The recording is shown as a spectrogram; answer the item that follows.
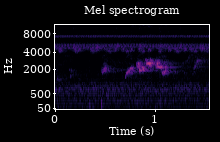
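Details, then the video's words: Red-whiskered bulbul heard during decoy trapping aimed at a bell-voiced male: one short, bubbling whistled phrase that swells in the middle, with a steady thin insect whine throughout. "Bẫy chào mào đang săn em bố giọng chuông bị con phá đám"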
